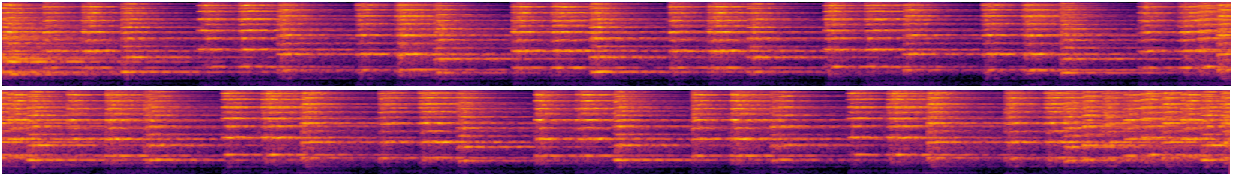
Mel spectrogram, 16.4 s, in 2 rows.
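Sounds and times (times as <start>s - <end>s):
violin: 0.0s - 16.3s.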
